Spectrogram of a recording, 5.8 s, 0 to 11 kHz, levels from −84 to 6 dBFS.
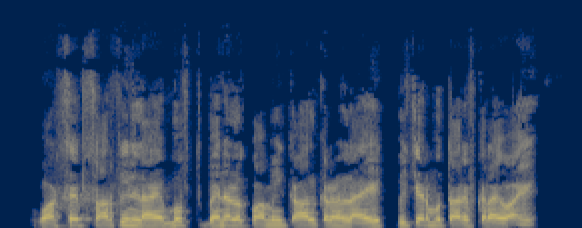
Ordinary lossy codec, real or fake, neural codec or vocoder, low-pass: AAC, 48 kbps; real; none; 9.9 kHz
